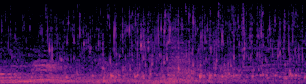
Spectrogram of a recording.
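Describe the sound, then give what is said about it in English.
Spring water flows steadily out of the ground among lush grass and willow thickets, a soft, continuous rushing and trickling hiss that stays faint and even throughout. “a steady spring, crystal clear and shimmering in morning light. It flows right out of the ground”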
